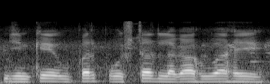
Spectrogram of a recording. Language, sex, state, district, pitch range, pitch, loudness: Hindi, male, Uttar Pradesh, Lucknow, 125-140 Hz, 130 Hz, -16 LUFS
